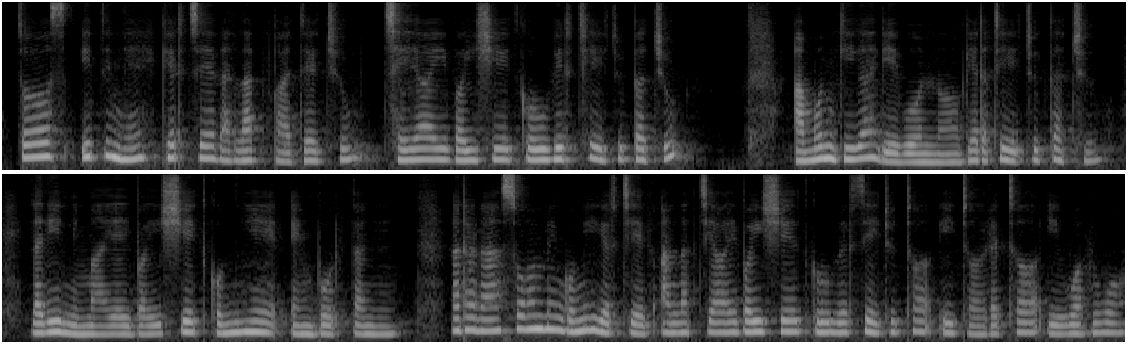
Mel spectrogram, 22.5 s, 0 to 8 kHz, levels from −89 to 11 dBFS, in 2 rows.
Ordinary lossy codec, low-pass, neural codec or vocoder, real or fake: none; none; codec, 16 kHz, 0.3 kbps, FocalCodec; fake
